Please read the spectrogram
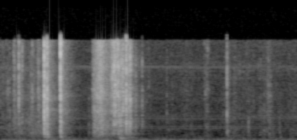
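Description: Clear plastic filament spool being handled: two quick plastic clicks, then a short rustling scrape just before the one-second mark, and a faint click later.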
